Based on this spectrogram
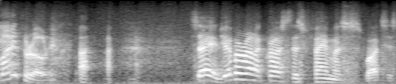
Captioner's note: chuckles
